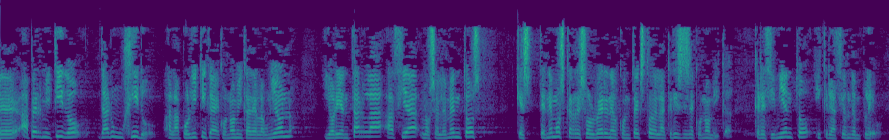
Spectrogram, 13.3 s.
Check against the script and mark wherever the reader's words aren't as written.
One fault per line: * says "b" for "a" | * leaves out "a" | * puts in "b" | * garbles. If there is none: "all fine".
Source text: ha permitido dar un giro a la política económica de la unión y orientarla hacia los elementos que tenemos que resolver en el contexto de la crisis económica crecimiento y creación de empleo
all fine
